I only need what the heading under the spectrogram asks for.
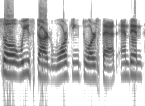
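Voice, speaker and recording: A man's voice: on the high side, measured pace, fairly bright tone, clear, resonant tone, no echo, poor audio. A middle-aged man from Bangladesh, an executive chef answering interview questions earnestly, with frequent restarts and broken grammar.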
